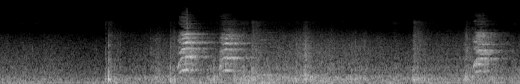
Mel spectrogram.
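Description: Fireworks going off at a distance, a continuous rumble with a few sharp bangs, while a frightened dog barks in two quick pairs, about two seconds in and again near the end.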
